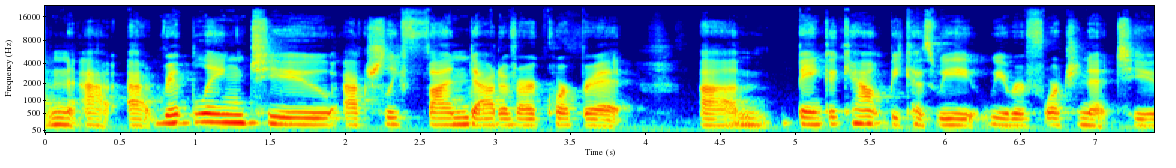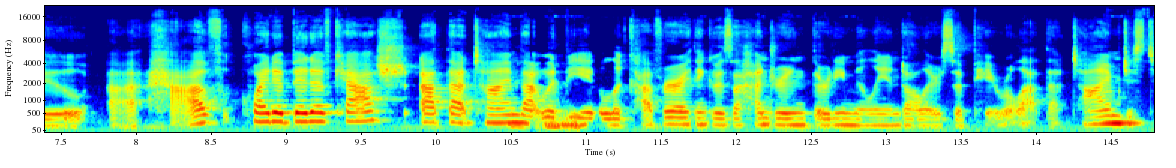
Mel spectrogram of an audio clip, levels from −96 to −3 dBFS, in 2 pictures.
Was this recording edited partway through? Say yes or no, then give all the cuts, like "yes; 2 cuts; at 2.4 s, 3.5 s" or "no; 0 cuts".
no; 0 cuts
